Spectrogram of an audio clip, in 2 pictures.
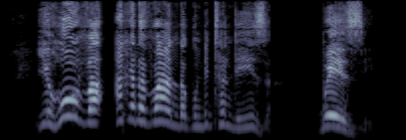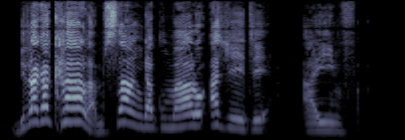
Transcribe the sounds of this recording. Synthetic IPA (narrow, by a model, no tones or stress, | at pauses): jɛɦɔvaːkaɗapandak̬unditʰandiːza̰ | ɓwɛzḭ | ndiɾakakʰala̰m̩saŋɡakumalɔʔat͡ʃɛtɛ | aiːɱfḁ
